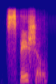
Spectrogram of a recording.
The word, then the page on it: spatial: Indian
